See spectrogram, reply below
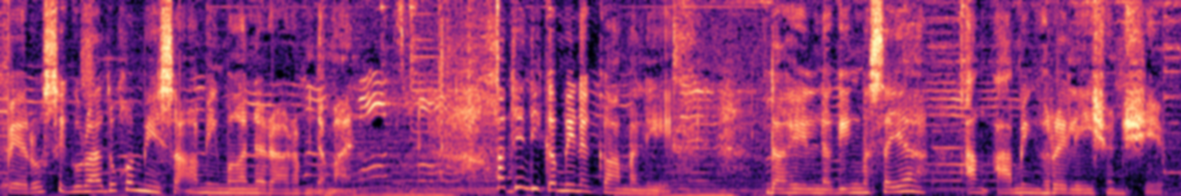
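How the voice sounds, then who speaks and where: An actress with a Filipino accent playing a devoted, reassuring wife in a radio drama, with a sincere, gently emphatic delivery. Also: female voice, fairly low pitch, animated, moderate pace, close to an everyday voice. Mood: heartfelt, reflective. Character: devoted, reassuring woman in love, later caring wife. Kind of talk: Filipino radio drama acting and letter narration. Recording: music under the voice.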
